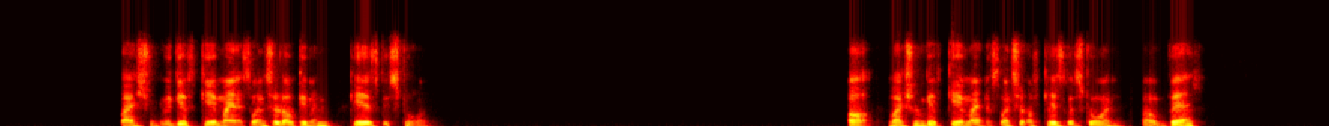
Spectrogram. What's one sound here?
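A young man speaks calmly into a nearby microphone, in short bursts.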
